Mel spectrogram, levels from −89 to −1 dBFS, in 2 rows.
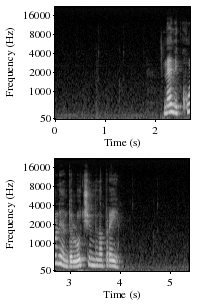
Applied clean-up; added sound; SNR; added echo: none; none; none; none.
